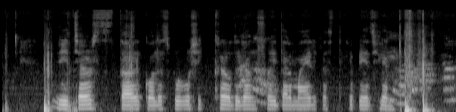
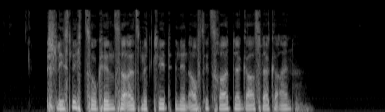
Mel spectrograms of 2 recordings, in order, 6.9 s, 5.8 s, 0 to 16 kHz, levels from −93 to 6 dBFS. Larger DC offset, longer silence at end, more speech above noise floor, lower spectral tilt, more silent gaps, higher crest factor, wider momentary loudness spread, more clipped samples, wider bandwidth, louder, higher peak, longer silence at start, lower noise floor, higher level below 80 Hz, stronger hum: neither; second, 0 s vs 1.15 s; second, 32 dB vs 54 dB; about the same, -8 dB/octave vs -7 dB/octave; neither; first, 22 dB vs 16 dB; first, 17 LU vs 7 LU; neither; about the same, 11.5 kHz vs 11.5 kHz; first, -26 LUFS vs -30 LUFS; first, -4 dBFS vs -14 dBFS; second, 0.05 s vs 0.7 s; second, -58 dBFS vs -83 dBFS; first, -34 dBFS vs -50 dBFS; neither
